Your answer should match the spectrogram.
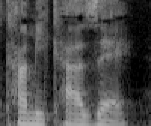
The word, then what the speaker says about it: kamikaze: The Chinese made a beachhead and were eventually wiped out by a tsunami that the Japanese called the kamikaze, or actually more properly pronounced kamikaze, which means what? – Divine wind or God's wind.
